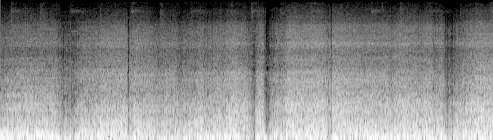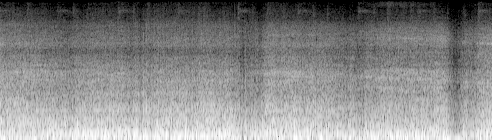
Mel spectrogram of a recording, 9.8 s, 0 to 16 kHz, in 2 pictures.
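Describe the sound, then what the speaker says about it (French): Ducati 999 motorcycle with a Termignoni exhaust, its engine a loud, continuous low roar with dense rumble from start to finish, close up and heavy with road and wind noise. "Alors avec le son du Terminioni derrière, c'est encore mieux."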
